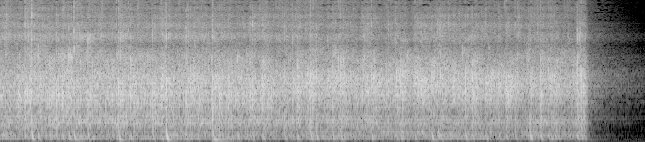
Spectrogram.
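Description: An audience at a weekend gathering claps steadily for about six seconds to thank the speaking team and workshop leaders, a dense, sustained wash of applause that cuts off abruptly at the end.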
